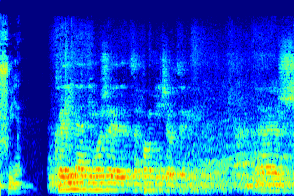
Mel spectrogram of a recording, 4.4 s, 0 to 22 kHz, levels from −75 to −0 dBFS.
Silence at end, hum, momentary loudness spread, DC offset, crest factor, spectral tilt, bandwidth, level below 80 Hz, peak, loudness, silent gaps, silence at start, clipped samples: 0 s; none; 12 LU; under 0.1%; 16 dB; -5 dB/octave; 16 kHz; -60 dBFS; -6 dBFS; -22 LUFS; 0.64-0.68 s; 0 s; under 0.1%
